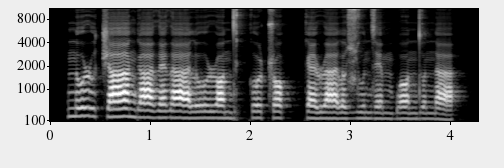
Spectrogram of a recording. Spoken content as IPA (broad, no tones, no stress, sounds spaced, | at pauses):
n o ɹ u t͡ʃ aː ŋ ɡ aː ð æ ð aː l oː ɹ ɒ n d ɛ kː oː ʈ͡ʂ ɔ kː æ ɹ aː l ɔ ʑ u n z ɛ m b ɔ n d o n a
